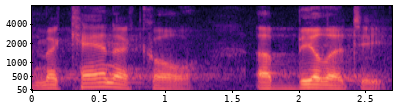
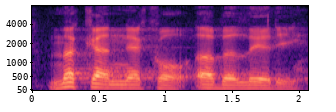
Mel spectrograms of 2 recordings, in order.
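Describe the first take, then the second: First: Slow "mechanical ability", me-CHAN-ical a-BIL-ity; stress on second syllable. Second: "mechanical ability" with stress moved to first and third syllables; misplaced stress. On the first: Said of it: "generally the second syllable is, is stressed". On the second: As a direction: say "mechanical ability" as MEK-a-NIK-al AB-a-LID-y. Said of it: "put on the first and third instead". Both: Shown as a demonstration.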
